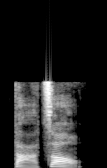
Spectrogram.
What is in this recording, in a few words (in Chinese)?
"打造", Chinese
